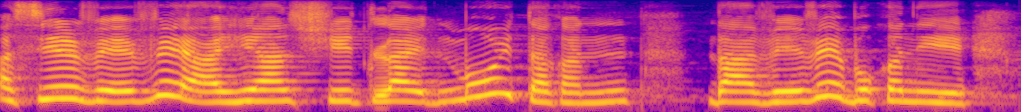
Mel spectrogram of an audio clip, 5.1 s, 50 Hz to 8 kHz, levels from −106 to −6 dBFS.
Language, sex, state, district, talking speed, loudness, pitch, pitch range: Mizo, female, Mizoram, Aizawl, 175 wpm, -15 LUFS, 260 Hz, 245-290 Hz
